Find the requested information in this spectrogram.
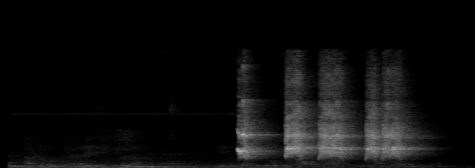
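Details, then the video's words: Black francolin, known locally as kala teetar, giving four loud, harsh, rasping notes in a quick, slightly uneven burst near the end, after a stretch of faint low murmuring that may be voices. "Black francolin kala tater کالا تیتر"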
